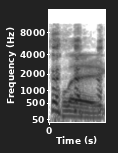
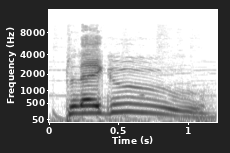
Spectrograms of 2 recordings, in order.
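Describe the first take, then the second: First: The word ends plainly with no added vowel. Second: The word ends with an added 'oo' vowel. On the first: "instead of plague" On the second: "Chinese English. Plague-oo!"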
